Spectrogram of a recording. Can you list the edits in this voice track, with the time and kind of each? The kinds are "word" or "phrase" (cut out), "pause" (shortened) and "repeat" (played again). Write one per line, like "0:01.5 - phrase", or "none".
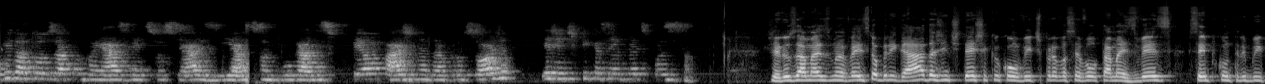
0:02.5 - word
0:08.7 - word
